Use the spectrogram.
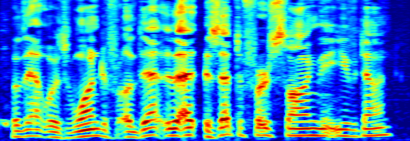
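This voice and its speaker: A man hosting a radio interview, asking questions in a relaxed way and backing the guest with steady affirmations. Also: mid-range voice, a little fast, creaky. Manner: conversational, prompting with frequent affirmations. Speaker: radio host. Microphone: studio microphone.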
